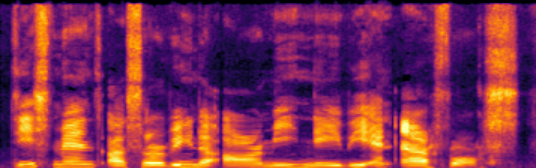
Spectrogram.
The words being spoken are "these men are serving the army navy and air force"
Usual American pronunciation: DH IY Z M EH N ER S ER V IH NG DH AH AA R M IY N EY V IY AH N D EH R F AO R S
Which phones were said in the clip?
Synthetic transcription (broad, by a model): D IY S M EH N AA S ER V IH NG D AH AA R M IY N EY V IY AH N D EH R F AO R S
